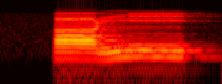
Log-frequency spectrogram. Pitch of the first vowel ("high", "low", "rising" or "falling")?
low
